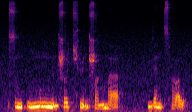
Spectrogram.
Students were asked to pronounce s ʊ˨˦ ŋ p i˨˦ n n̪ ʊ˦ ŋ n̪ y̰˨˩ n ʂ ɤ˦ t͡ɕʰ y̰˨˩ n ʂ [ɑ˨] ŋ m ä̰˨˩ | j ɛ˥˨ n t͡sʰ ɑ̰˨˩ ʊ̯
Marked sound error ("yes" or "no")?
yes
